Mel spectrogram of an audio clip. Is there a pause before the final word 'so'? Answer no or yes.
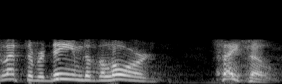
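no. It runs on with no break before 'so'. Believers should openly declare their redemption. "I read where it said"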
